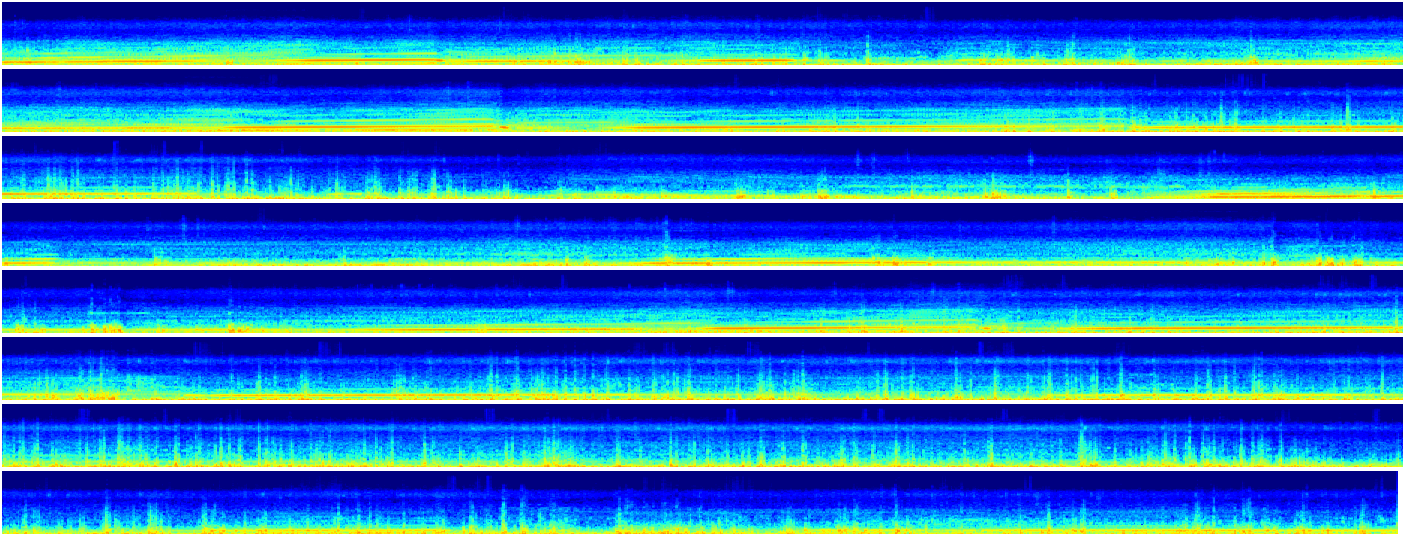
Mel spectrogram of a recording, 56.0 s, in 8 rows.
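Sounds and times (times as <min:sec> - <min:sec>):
sports car engine revving: 0:00.0 - 0:56.0
wind and road noise: 0:00.0 - 0:56.0.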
